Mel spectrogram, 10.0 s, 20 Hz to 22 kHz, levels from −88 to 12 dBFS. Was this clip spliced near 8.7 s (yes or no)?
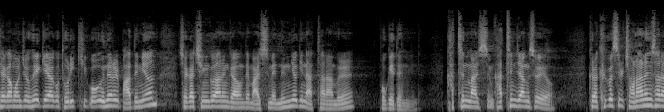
no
